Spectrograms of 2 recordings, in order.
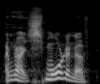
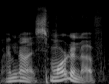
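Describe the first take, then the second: First: "smart" said as "smort", higher; jokey mispronounced "smart". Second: Said in the usual way. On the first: Pretend. Streamer admitting a joke went over their head, "smart" goofily said as "smort". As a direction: say "smart" with an "or" vowel, self-mockingly. Repeats line, changing smart.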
